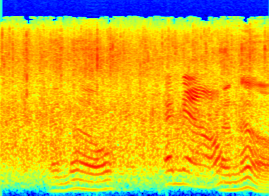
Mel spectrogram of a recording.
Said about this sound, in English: So how about a big round of applause for NPR? That's great.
